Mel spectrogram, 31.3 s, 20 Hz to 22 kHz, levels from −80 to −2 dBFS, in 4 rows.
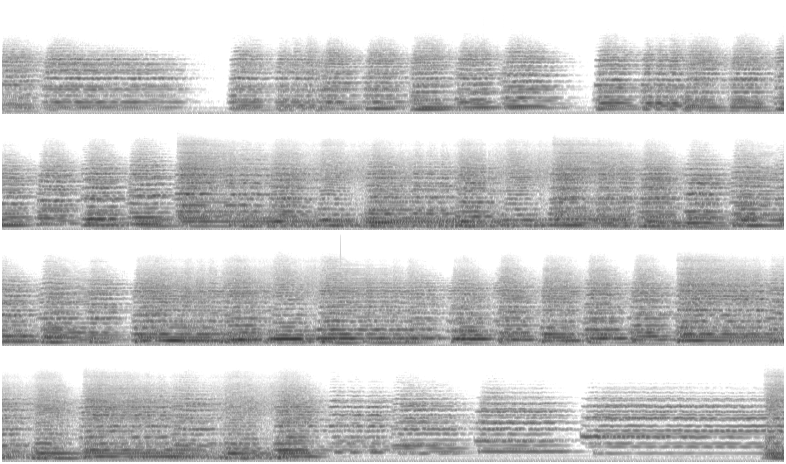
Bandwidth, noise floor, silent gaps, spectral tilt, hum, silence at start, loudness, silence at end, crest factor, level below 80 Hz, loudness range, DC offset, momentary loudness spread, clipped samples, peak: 14 kHz; -52 dBFS; none; -5 dB/octave; none; 0 s; -30 LUFS; 0 s; 16 dB; -60 dBFS; 6 LU; under 0.1%; 8 LU; under 0.1%; -14 dBFS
